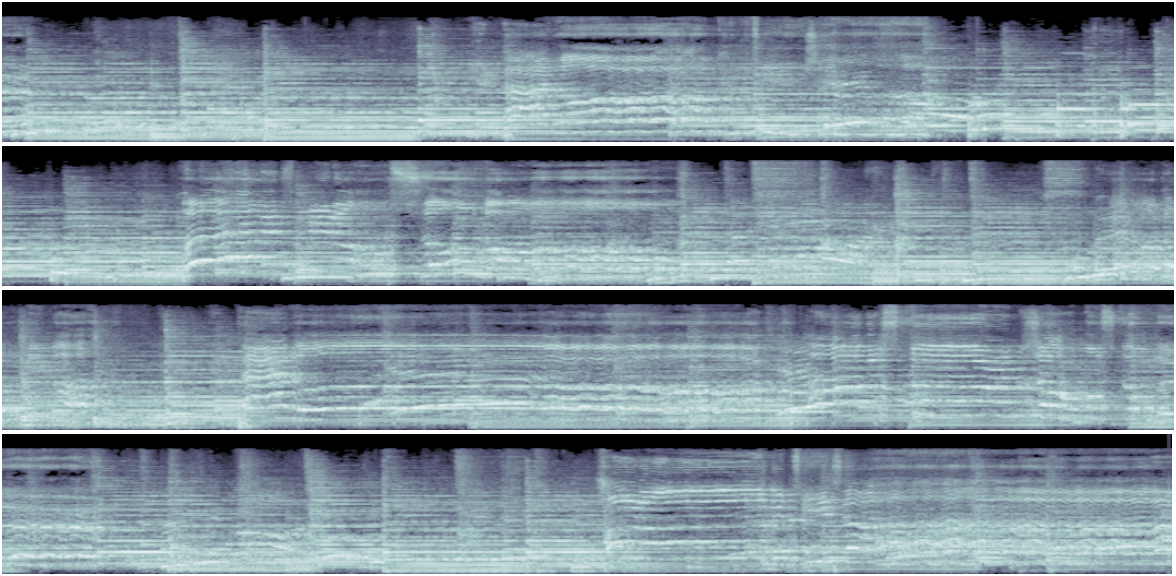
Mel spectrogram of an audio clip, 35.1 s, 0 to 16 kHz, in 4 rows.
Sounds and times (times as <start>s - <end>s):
Male singing: 0.0s - 0.6s, 3.8s - 7.6s, 10.2s - 15.4s, 16.8s - 18.5s, 19.4s - 28.6s, 30.9s - 35.1s
Music: 0.0s - 35.1s.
